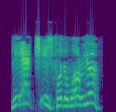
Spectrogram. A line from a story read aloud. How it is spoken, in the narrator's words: Rush shouted back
